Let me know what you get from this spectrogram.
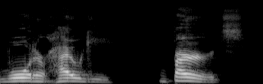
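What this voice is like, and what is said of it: Put-on Philadelphia accent. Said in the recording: “the stupid Philly accent. His is better than mine. ... It's not terrible. I've heard worse.”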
